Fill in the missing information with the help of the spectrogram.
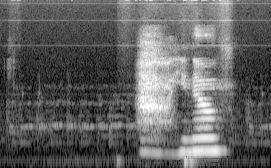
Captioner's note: sighs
